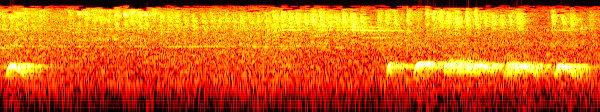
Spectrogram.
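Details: Spotted dove, called derkuku, giving a short coo at the start, then after a pause a run of low, smooth cooing notes that join into a broken phrase near the end.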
